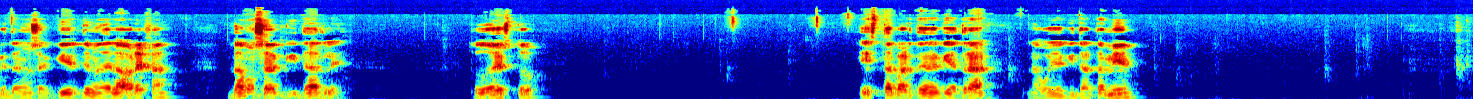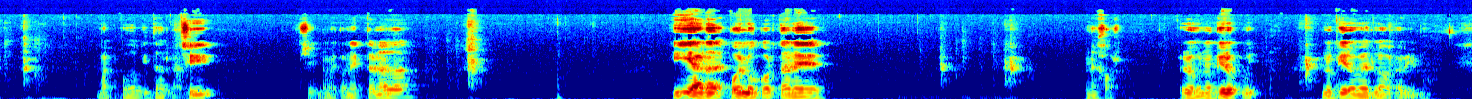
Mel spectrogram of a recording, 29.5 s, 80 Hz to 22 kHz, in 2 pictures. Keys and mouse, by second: 0.2-1.5 middle drag, 1.5 ctrl+right click, 1.9 ctrl+right click, 2.3 ctrl+right click, 2.6 ctrl+right drag, 3.5 ctrl+right click, 4.2 ctrl+right click, 4.9 ctrl+right click, 5.2 ctrl+right click, 6.6 ctrl+right click, 7.0 ctrl+right click, 7.4-9.8 middle drag, 9.8 alt+shift+right click, 10.3 middle click, 12.2 alt+shift+right click, 13.9 alt+shift+right click, 14.8 ctrl+z, 15.4 alt+shift+right click, 16.0 alt+shift+right click, 16.6-23.5 middle drag, 19.3 ctrl+e, 23.5 right click, 23.9 ctrl+right click, 24.7 ctrl+e, 26.7-29.4 middle drag, 27.5 ctrl+e.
